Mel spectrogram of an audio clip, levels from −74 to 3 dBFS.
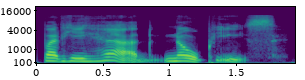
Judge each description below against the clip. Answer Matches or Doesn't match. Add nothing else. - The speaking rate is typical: Matches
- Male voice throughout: Doesn't match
